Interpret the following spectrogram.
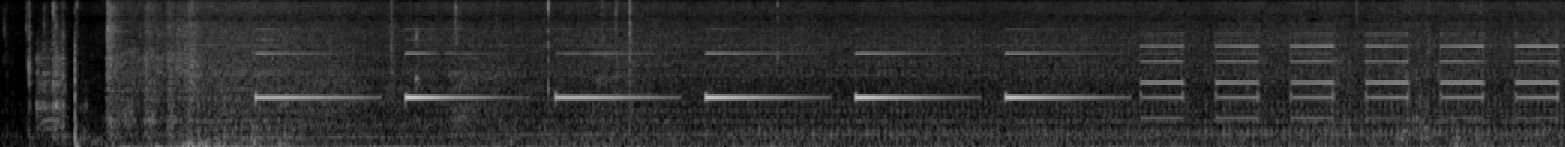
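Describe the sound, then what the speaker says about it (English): A car being started after a home repair: a brief crank and rumble, then a steady idle beneath a repeating electronic warning chime that beeps in even pulses and quickens near the end. "Let's go start the car."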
